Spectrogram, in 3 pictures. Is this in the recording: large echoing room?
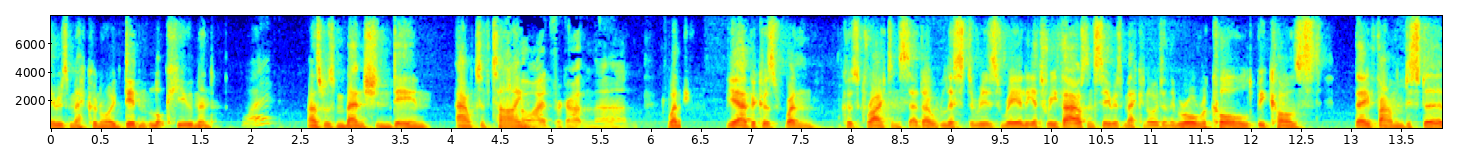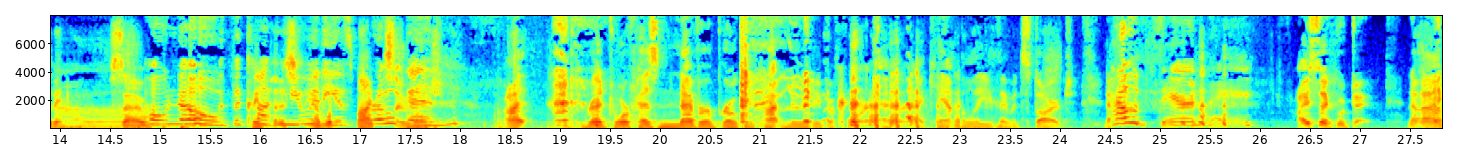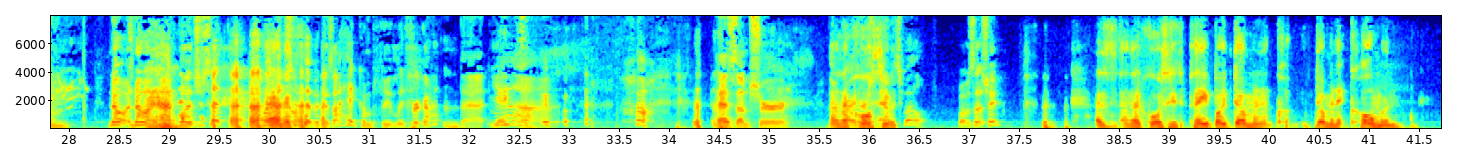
no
